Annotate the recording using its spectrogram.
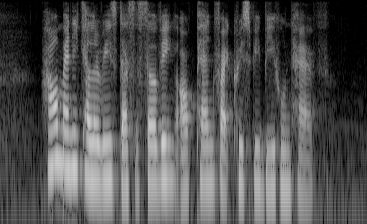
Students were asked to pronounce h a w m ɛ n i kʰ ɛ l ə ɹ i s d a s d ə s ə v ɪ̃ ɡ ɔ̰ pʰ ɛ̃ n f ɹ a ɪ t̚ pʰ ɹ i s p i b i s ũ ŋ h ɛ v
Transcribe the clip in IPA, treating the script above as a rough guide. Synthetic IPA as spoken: h a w m ɛ n i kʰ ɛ l ə ɹ i s d a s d ə s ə v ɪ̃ ŋ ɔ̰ pʰ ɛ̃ n f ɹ a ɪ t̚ kʰ ɹ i s p i b i h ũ n h ɛ v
